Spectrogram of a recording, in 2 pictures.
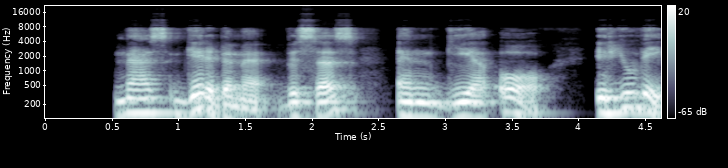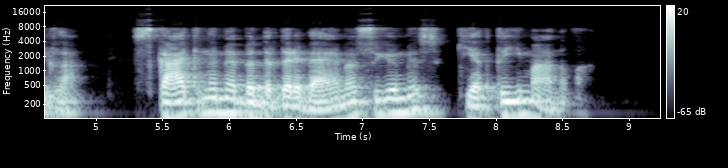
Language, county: Lithuanian, Šiauliai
